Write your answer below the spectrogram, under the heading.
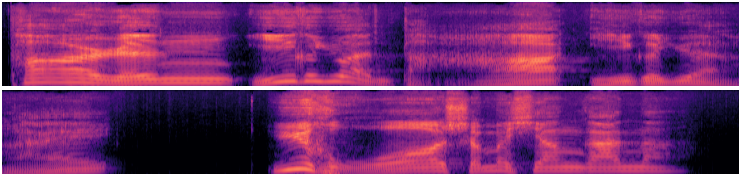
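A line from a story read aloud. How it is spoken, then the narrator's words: Slow, calm, smiling. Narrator (Chinese): 孔明微微一笑，慢慢地说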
